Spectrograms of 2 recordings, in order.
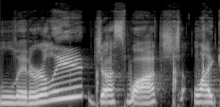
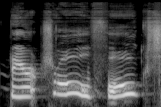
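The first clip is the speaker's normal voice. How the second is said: put-on puppet frog voice; 11 semitones higher than usual. Repeating the saying in a Kermit the Frog voice. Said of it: "not a terrible Kermit".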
